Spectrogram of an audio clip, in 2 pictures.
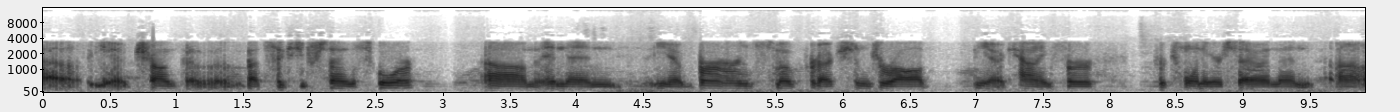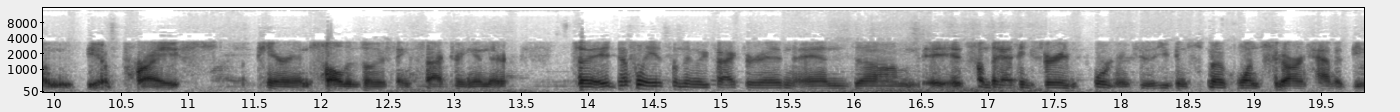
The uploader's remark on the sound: later the guys from Cigar Think Tank call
